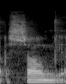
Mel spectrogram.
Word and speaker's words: Xiaomi: W zasadzie tutaj jest kwestia pisowni chyba najważniejsza, pisane przez X, Xiaomi. Czytałem, że wymawia się właśnie Xiaomi, ale nie będę wnikał w chiński język, nie znam się na nim.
